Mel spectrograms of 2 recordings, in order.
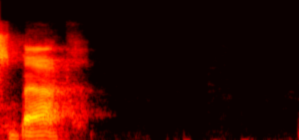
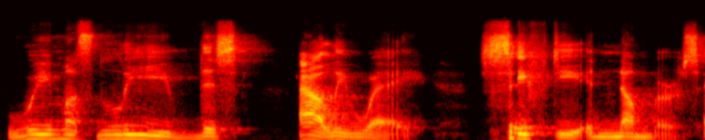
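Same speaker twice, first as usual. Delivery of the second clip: slow, measured, lower character voice; slit-throated man; 4 semitones lower, 4 dB quieter, slower than usual. Acted. Man with slit throat urging the group out, slow and grave. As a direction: draw each word out slowly, weighty and low. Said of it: "slit throat says".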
